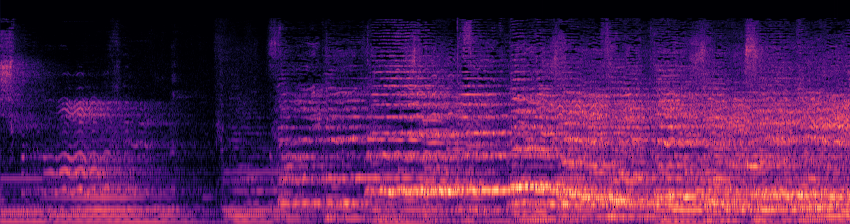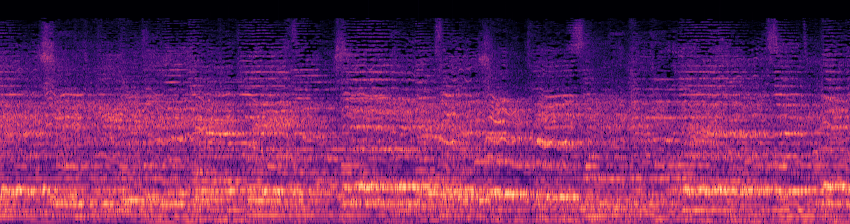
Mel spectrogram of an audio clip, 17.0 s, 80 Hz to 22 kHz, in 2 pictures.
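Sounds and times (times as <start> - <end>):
baroque orchestra playing: 0.0 - 17.0
choir singing: 2.6 - 17.0.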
